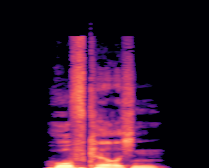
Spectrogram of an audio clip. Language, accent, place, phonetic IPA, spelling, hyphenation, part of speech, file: German, Germany, Berlin, [ˈhoːfˌkɪʁçn̩], Hofkirchen, Hof‧kir‧chen, noun, De-Hofkirchen.ogg
- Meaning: plural of Hofkirche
